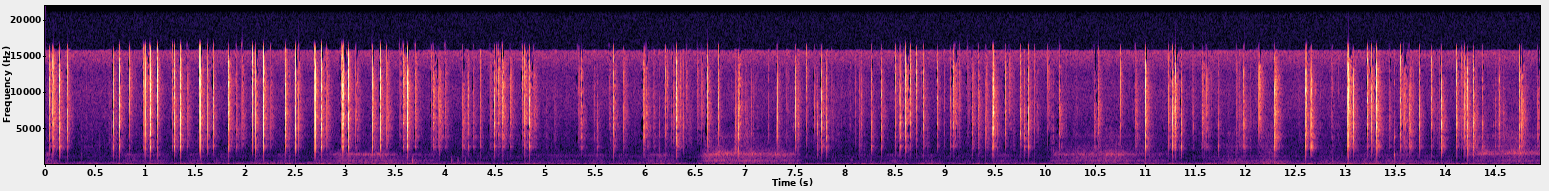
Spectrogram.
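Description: Long, glossy pink acrylic nails, small and solid, are tapped against each other using the nail tips of both hands. The result is a fast, continuous run of sharp, dry, bright clicks with almost no ring, with brief softer mid-pitched tones now and then.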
